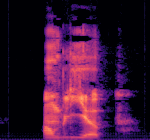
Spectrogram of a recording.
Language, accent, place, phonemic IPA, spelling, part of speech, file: French, France, Lyon, /ɑ̃.bli.jɔp/, amblyope, adjective / noun, LL-Q150 (fra)-amblyope.wav
- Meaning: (adjective) amblyopic; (noun) amblyope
